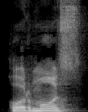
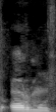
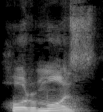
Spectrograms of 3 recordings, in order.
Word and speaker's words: Hormuz: they put in Persian they say Hormuz. As in but in English we call we we pronounce it Hormuz, yeah. And Russian it's just it drops the H sound period and just pronounces it Armuz.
